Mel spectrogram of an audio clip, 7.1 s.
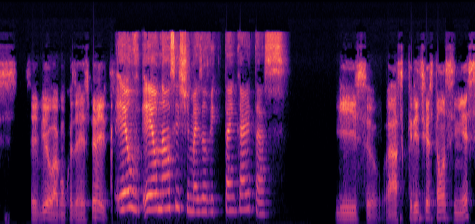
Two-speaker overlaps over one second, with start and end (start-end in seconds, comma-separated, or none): none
